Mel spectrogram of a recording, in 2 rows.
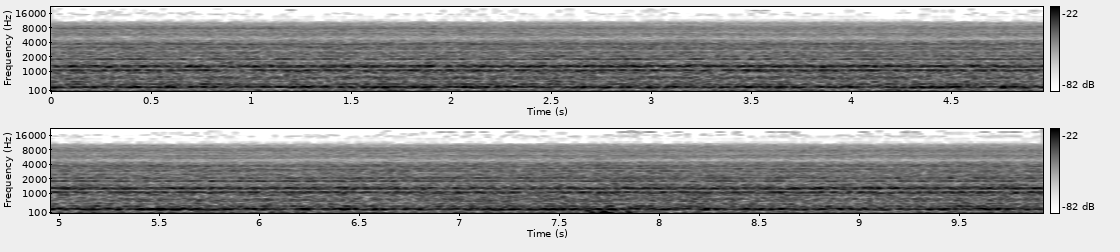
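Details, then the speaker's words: Worcester Bosch 30i ErP gas boiler after fault EA227 and a washing-machine-like noise, now restarted after the condensate trap and hose were checked and the siphon checked. Steady even hum with no bubbling: normal running after repair. "but blue light shows its recognizer demand that sounds a lot better and green light means go"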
